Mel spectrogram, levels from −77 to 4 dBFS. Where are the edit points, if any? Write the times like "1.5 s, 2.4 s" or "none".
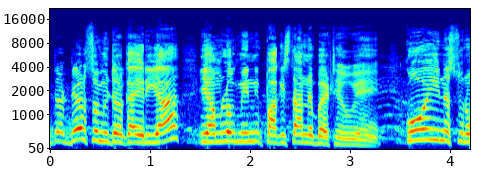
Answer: none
